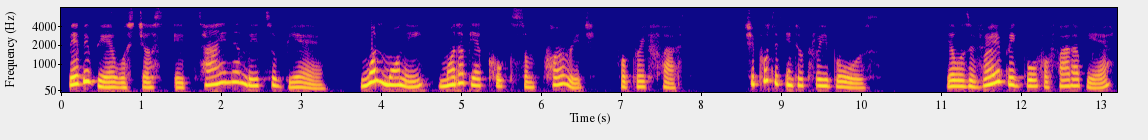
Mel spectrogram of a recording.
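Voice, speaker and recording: A woman reads a children's story aloud as a storyteller, with deliberate, emphatic delivery and drawn-out key phrases. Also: mid-range voice, dry recording, narrow, tinny audio. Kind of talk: expressive children's storybook narration.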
